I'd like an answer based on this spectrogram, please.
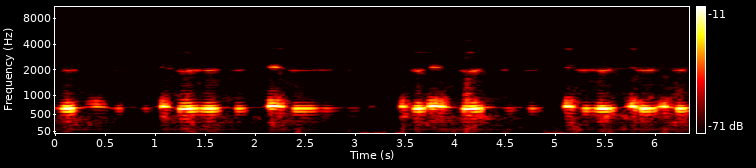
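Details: Near-new Minelab GPX-5000 being modded, tested with the amp cranked up. A warbling mid-pitch tone swells and fades in bursts about every 1.5 seconds over a small target, a clean, normal response.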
